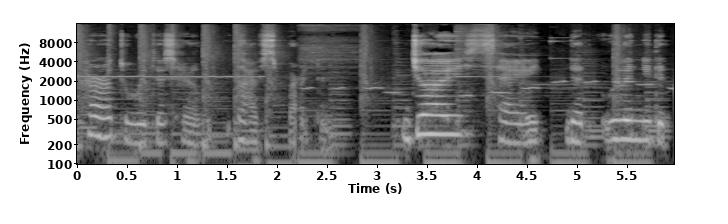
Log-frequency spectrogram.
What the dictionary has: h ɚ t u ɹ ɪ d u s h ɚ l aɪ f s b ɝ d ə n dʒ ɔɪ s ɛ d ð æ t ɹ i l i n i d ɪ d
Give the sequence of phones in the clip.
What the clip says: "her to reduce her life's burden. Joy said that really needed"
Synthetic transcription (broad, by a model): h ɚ t u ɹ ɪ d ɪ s h ɚ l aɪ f s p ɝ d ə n dʒ ɔɪ s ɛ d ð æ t w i l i n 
